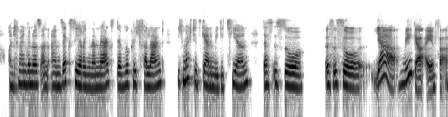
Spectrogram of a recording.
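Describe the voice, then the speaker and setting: At a moderate pace, a woman speaks in a dark, mellow tone with a medium pitch and ordinary pitch variation. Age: 30s. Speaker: meditation teacher and coach for young mothers. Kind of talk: casual interview.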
